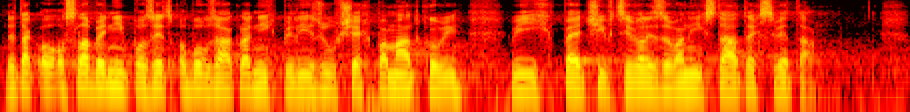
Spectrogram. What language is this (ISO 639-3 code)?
ces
